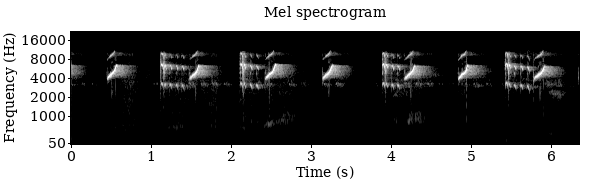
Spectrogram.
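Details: Common iora performing copied kingfisher phrases. Loud rising whistled notes alternate with stuttering trill bursts at a steady pace, with faint low murmurs in the background.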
